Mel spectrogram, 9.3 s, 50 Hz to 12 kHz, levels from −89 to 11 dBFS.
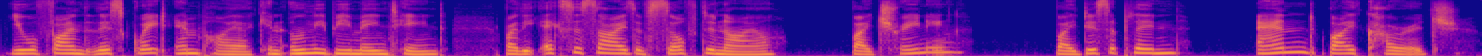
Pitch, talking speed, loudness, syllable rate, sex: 215 Hz, 155 wpm, -17 LUFS, 5.5 syllables/s, female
